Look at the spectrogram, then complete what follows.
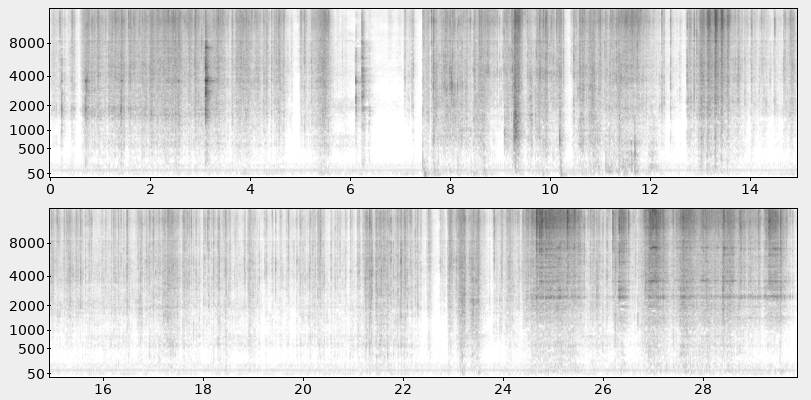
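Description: Plastic packaging crinkling and tearing in irregular bursts as it is pulled off by hand and a small bag is opened. Near the end, small decorative stones rattle and clink into a ceramic dish.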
